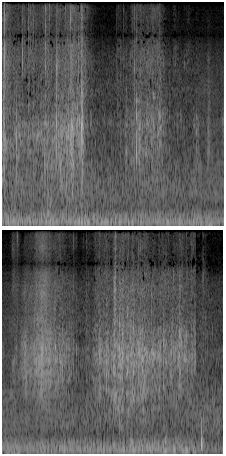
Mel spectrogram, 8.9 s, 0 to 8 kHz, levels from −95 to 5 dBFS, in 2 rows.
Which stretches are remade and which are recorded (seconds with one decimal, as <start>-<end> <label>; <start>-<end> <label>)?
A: 0.0-3.9 recorded; 3.9-5.5 remade; 5.5-8.9 recorded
